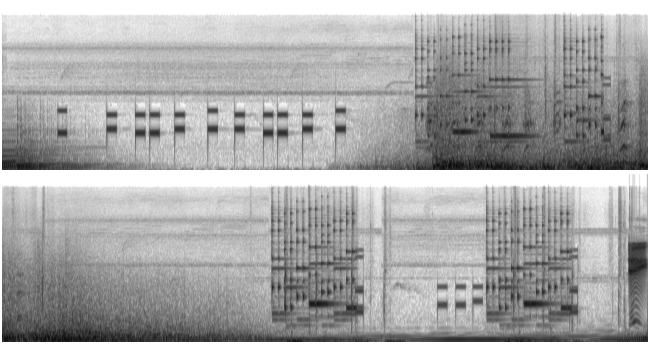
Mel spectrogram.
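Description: Telephone dialing tones in a Tamil mystery crime thriller film: a quick run of keypad beeps, then loud bursts of ringing that repeat unanswered over a busy, swelling score.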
